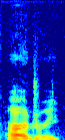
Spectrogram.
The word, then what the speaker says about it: Ardrey: Robert Ardrey, if I'm pronouncing that correctly. – Ardrey.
